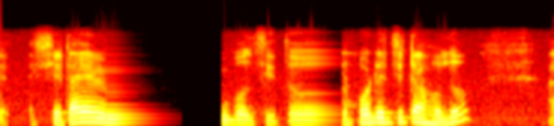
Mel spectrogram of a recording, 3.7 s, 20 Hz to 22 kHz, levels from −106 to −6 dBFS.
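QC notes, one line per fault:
0.71–1.49 s, call audio freeze: the sound stops moving forward and the last fragment is stretched into a fading buzz for roughly the first 0.38 s, then about 0.38 s of near-silence follows before the speech resumes exactly where it left off. This likely comes from packets held up in transit so the jitter buffer ran dry. Unlike a dropout, nothing is skipped; the clip simply runs about 0.76 s later from here on.
2.03–2.29 s, long network dropout: about 0.24 s of the speech never plays, replaced by a concealment buzz that decays but is still audible when the audio returns, with no stretch of true silence. When the speech comes back it has jumped ahead, so the lost portion is simply absent. This is likely a run of packets that never arrived. Unlike the freeze, the timing does not shift; the missing content is what gives it away. Both gaps sit within the 8 kHz band of the Opus call path.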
